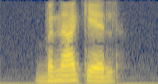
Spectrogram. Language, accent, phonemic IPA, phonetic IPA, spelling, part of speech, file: Armenian, Eastern Armenian, /bənɑˈkel/, [bənɑkél], բնակել, verb, Hy-բնակել.ogg
- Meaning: 1. to live, reside, dwell 2. to settle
